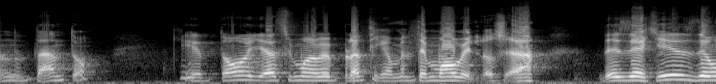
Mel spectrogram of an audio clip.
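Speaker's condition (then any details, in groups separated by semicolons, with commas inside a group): Muscular dystrophy; genetic, affects movement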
